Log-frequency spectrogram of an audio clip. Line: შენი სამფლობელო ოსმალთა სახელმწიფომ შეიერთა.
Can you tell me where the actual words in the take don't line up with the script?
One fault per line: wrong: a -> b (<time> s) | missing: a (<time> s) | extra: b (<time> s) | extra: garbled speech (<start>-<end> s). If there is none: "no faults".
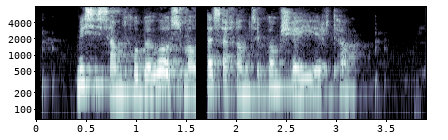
wrong: შენი -> მისი (0.4 s)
